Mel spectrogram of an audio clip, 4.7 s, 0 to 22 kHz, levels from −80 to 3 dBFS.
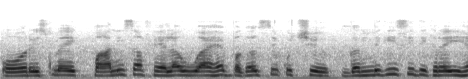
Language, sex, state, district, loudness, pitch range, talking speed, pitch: Hindi, male, Bihar, Jahanabad, -13 LUFS, 195-230 Hz, 190 wpm, 210 Hz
